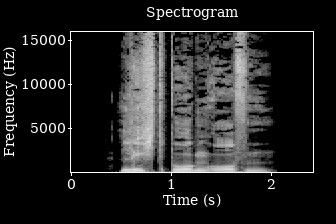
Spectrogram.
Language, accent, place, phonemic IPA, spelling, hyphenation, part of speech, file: German, Germany, Berlin, /ˈlɪçtboːɡn̩ˌʔoːfn̩/, Lichtbogenofen, Licht‧bo‧gen‧ofen, noun, De-Lichtbogenofen.ogg
- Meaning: electric arc furnace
